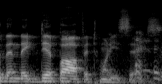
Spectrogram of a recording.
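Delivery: normal talking voice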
